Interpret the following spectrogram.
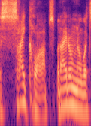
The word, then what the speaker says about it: Cyclops: You're mispronouncing the name of the one-eyed mythical creature. It's a Cyclops, but I don't know what Cyclops is.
